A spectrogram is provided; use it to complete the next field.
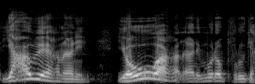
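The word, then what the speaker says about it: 야훼: 설명도 없이 여호와 하나님이다 여기 이제 언어적인 바위 발음은 야외 하나님이다 야외가 더 가까운 바람이에요 한번 해봅시다 야외 야외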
